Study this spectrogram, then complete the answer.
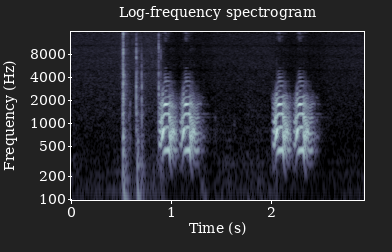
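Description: A dog barks in two quick double bursts with a short pause between, preceded by a couple of sharp clicks, close and clear in otherwise silence.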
